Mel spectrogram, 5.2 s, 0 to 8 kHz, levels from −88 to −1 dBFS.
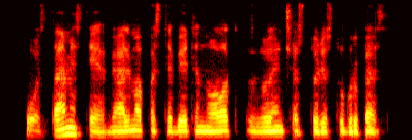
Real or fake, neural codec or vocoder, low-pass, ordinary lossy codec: real; none; 7.2 kHz; Opus, 32 kbps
